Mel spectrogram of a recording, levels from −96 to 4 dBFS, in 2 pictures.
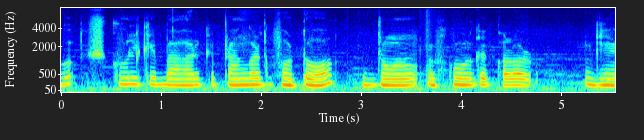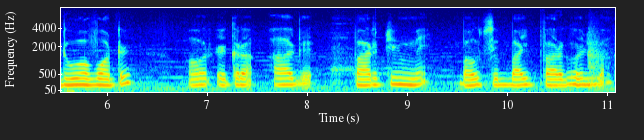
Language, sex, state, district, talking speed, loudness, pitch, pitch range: Bhojpuri, male, Uttar Pradesh, Deoria, 135 wpm, -31 LUFS, 175 Hz, 170-185 Hz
